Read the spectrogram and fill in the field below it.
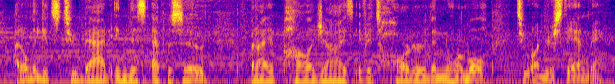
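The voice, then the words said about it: Hoarse, strained, partly lost voice. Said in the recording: “As you can probably tell, I've lost my voice.”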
